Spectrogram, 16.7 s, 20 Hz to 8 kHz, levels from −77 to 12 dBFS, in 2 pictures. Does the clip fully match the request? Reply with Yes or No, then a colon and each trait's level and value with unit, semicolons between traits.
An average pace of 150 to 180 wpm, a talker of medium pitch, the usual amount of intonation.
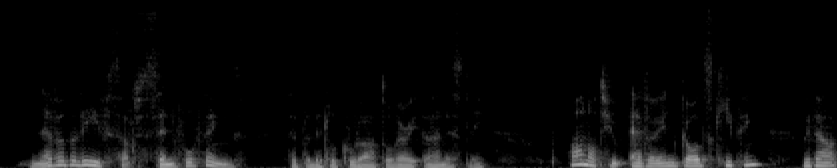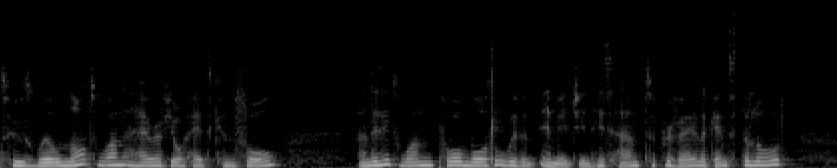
Yes: average, 160 wpm; medium, 155 Hz; average, 4.4 semitones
